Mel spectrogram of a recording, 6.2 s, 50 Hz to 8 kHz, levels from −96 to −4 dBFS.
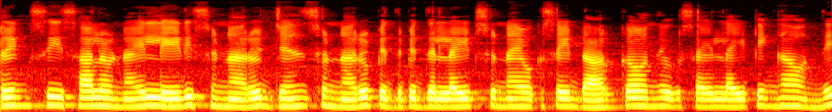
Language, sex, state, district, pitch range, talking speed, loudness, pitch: Telugu, female, Andhra Pradesh, Sri Satya Sai, 150-165 Hz, 200 wpm, -16 LUFS, 160 Hz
